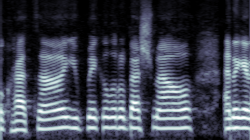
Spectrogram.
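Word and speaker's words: béchamel: step and make a bashel a bashel sauce b e with an accent c h a m e l but in French just kind of like put them together Bell one two syllables um we're going to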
